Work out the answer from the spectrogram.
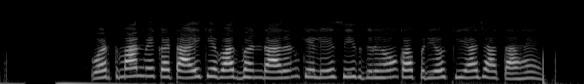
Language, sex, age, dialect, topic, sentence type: Hindi, female, 18-24, Garhwali, agriculture, statement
